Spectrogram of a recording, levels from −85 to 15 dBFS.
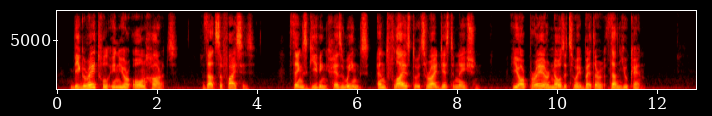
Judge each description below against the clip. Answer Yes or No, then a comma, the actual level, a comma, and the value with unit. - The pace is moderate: No, slow, 120 wpm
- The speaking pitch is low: No, medium, 145 Hz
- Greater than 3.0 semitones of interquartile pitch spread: Yes, average, 4.2 semitones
